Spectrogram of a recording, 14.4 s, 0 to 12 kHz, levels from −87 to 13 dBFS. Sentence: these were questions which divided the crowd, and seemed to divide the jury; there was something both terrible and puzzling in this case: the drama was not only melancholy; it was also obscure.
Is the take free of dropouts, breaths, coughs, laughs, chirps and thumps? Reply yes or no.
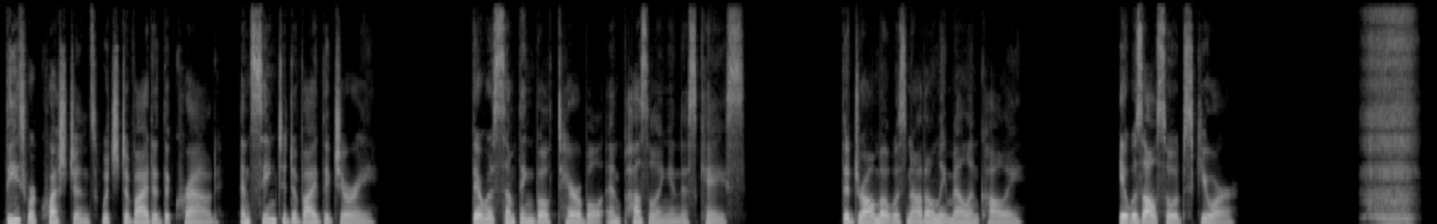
no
